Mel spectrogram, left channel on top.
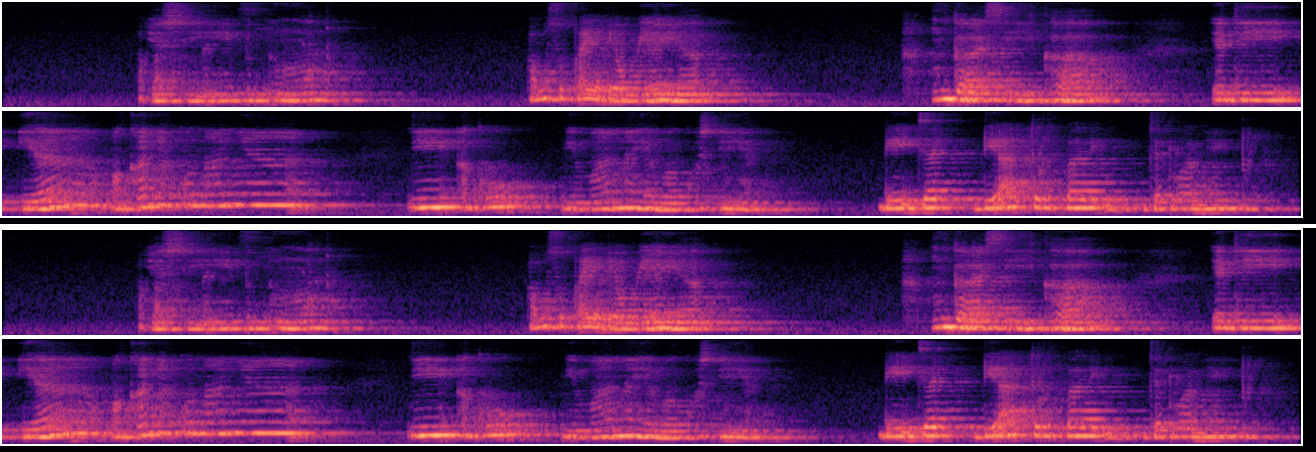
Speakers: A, on the left (about 75°); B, on the left (about 50°).
A: Apalagi
B: ya sih,
A: manusia.
B: bener.
A: Kamu suka ya diomelin.
B: Iya ya, enggak sih, Kak. Jadi, ya makanya aku nanya Nih aku gimana ya bagusnya ya?
A: Dijad, diatur balik u- jadwalnya itu.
